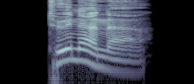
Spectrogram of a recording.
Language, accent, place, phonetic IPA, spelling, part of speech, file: German, Germany, Berlin, [ˈtøːnɐnɐ], tönerner, adjective, De-tönerner.ogg
- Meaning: inflection of tönern: 1. strong/mixed nominative masculine singular 2. strong genitive/dative feminine singular 3. strong genitive plural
